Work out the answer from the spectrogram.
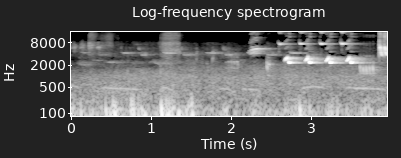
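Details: Common nightingale song recorded on 5 May 2023: faint scattered high notes and soft chirps, then a run of about four loud, rich, evenly spaced notes near the end, with a sharp high flourish closing the phrase.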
